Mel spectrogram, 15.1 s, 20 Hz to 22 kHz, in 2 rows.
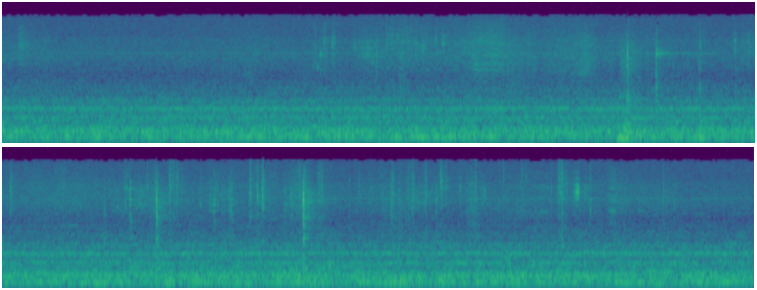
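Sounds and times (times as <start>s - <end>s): electrical room hum: 0.0s - 15.0s.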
